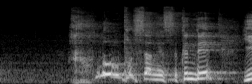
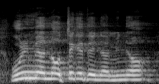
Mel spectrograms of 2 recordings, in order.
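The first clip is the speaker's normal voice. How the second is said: ordinary delivery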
